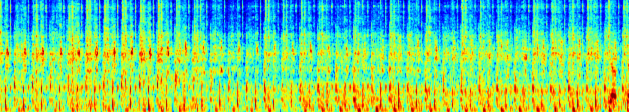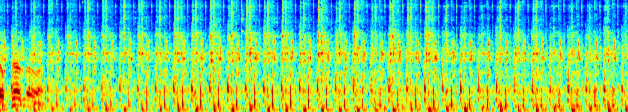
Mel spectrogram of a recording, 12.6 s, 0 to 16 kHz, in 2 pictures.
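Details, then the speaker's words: Yanmar 160 single-cylinder diesel idling after rebuild: it starts easily and gives a crisp, regular thump with no knocking or bearing rumble. Bearings quiet; a tight, healthy engine. "เสียงก็ประมาณนี้นะครับติดง่ายนะครับเสียงแน่นดีกลัวเงียบนะครับลูกปืนเงียบนะครับ"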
